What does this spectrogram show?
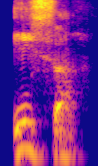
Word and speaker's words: Isa: That's why when Muslims and Arabs say Jesus, they say ISSA and they say Isa, all right?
